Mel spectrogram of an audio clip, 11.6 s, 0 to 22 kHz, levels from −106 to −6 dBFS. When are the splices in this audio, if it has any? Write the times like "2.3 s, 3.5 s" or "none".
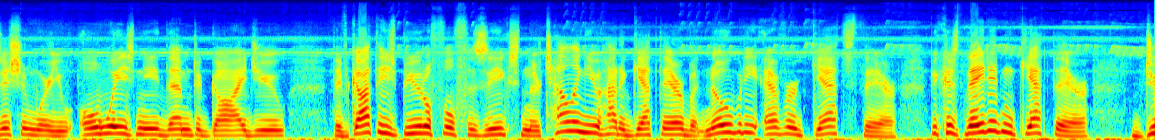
none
